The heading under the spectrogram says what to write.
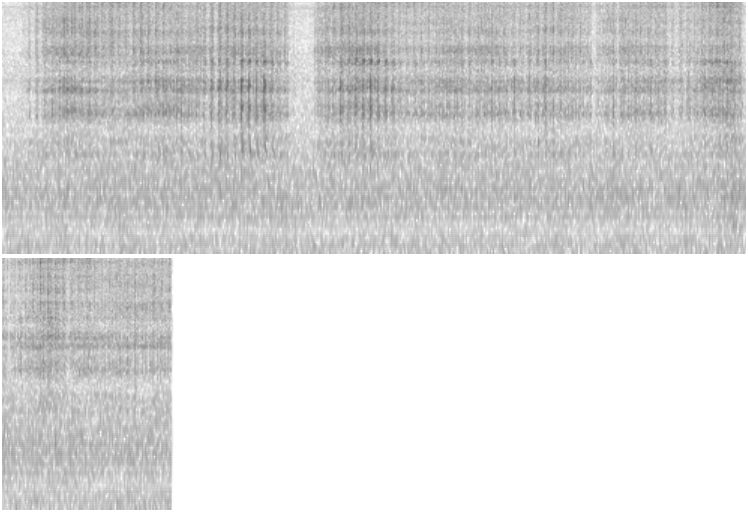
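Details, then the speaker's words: Partly dry maple blank on a lathe during shear scraping: a rough, fast rattling scrape at about three hits a second as the gouge chatters across cracks in the blank. Tool chatter on cracked workpiece. "Yeah, the chatter against the cracks is what that noise is."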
